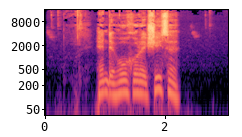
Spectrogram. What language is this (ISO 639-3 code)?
deu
